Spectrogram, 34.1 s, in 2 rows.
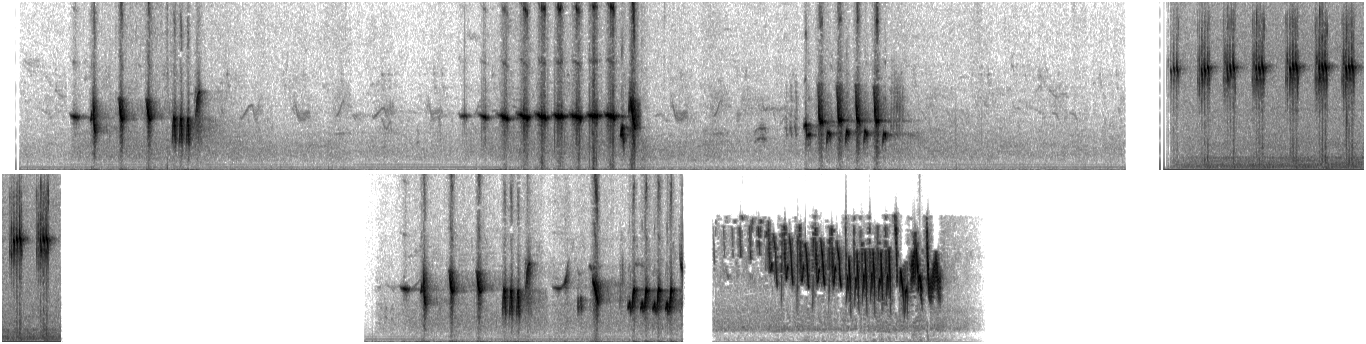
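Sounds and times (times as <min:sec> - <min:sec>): bird calls rapid repeated notes: 0:05.8 - 0:08.0, 0:14.6 - 0:17.8, 0:26.3 - 0:28.8.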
